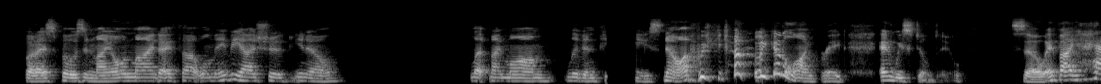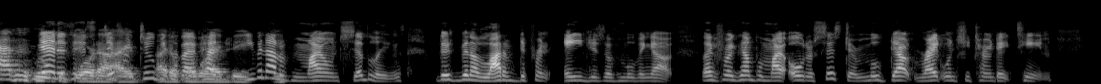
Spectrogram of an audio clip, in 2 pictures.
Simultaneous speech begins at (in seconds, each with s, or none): 11.3 s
